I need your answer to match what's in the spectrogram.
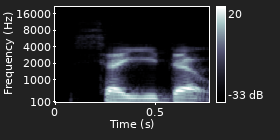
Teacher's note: Səidə sözünün tələffüzündə səidə olur. Yəni y artırılır.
